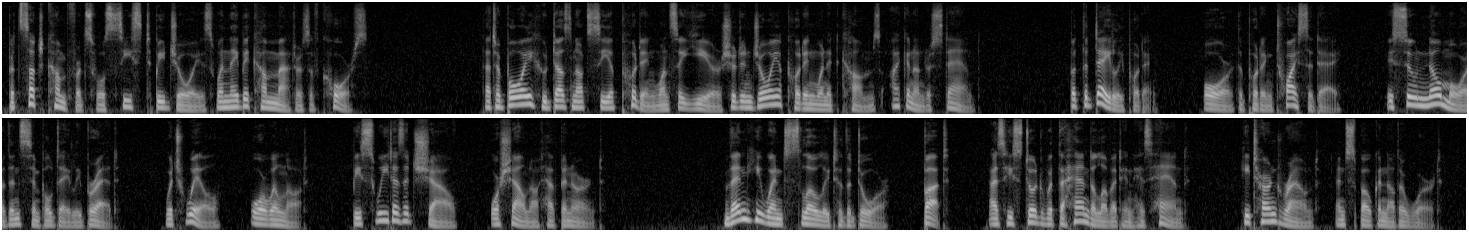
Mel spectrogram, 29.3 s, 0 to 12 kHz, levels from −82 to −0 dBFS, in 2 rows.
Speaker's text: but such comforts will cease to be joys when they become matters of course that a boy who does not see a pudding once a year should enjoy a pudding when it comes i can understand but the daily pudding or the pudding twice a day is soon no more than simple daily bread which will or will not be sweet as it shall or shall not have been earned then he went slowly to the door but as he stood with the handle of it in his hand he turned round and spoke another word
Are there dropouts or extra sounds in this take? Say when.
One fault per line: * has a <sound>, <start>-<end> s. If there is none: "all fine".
all fine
